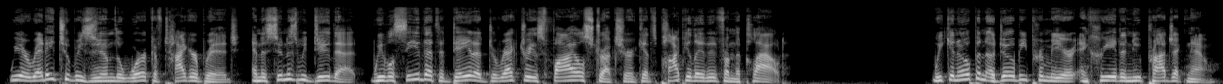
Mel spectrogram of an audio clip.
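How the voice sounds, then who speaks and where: An American man reading a scripted software tutorial as a voice-over narrator, in a measured, instructional way. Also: a little high, no echo, studio quality. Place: home studio.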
